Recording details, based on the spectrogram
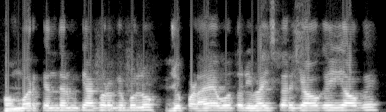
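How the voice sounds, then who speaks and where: A man's voice: on the high side, little pitch movement, fast, muffled recording. A male biology teacher giving a classroom lecture, coaxing and constantly quizzing his students with questions. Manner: calls students "beta" and "mere lal".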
